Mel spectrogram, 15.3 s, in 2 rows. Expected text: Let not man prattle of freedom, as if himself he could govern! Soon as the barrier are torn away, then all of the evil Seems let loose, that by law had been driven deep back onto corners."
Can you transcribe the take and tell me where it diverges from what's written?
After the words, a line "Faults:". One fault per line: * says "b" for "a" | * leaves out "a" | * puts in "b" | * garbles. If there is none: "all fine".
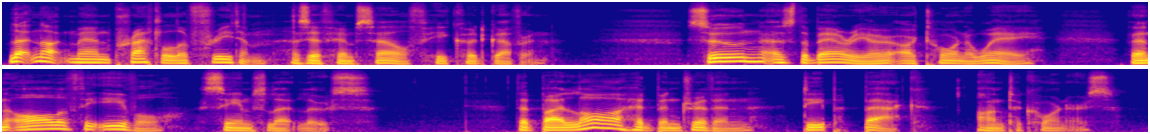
Let not man prattle of freedom, as if himself he could govern! Soon as the barrier are torn away, then all of the evil Seems let loose, that by law had been driven deep back onto corners."
Faults:
all fine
